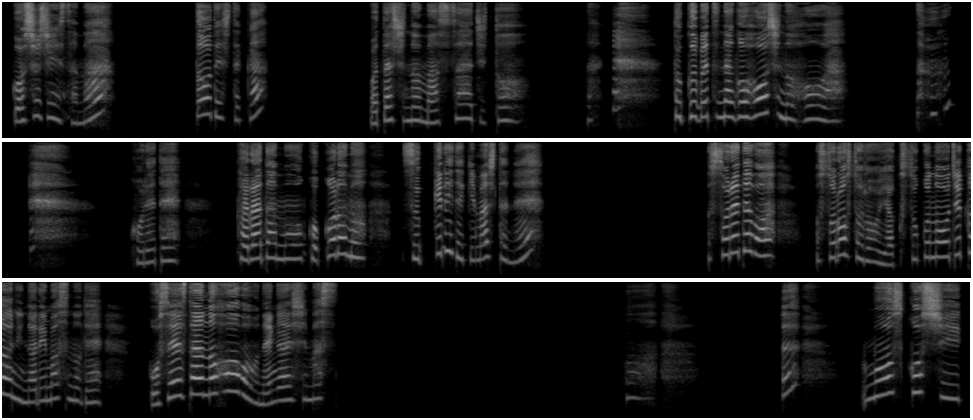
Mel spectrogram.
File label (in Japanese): くちゅ音無し; 延長サービス『裏オプション:授乳手コキ』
